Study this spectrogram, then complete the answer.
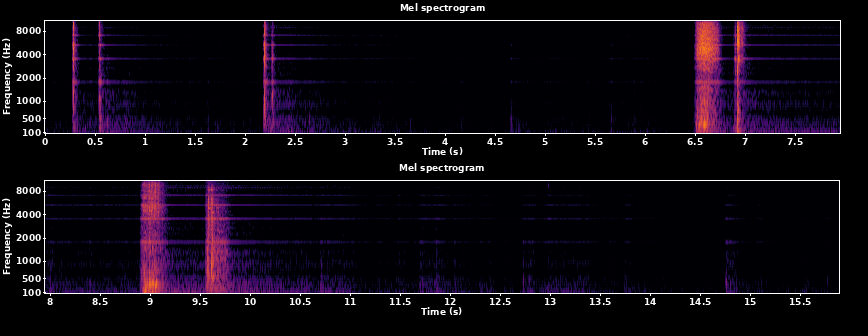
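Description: Small metal tools click and tap against a phone.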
